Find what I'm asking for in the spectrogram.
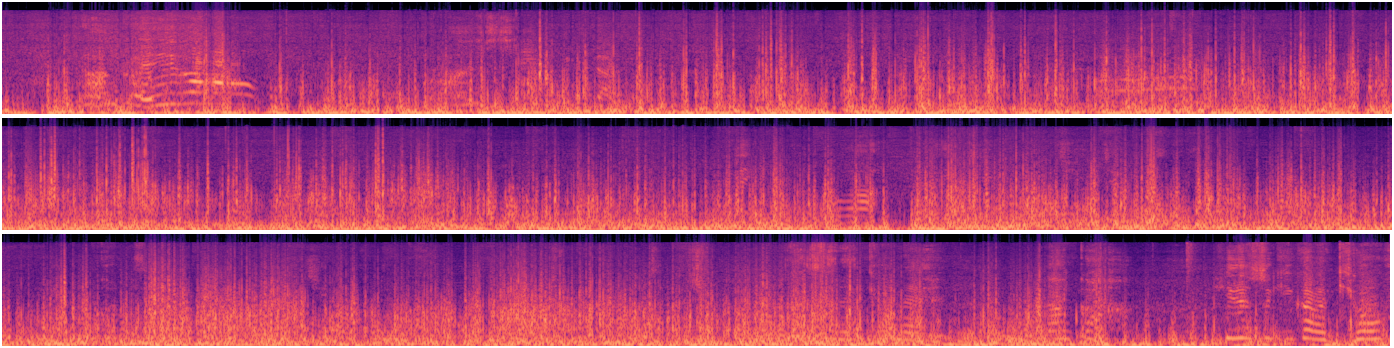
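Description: Strong gusts on Tsushima island roar and buffet the microphone loudly and continuously, a dense rumbling wind noise that nearly drowns a person speaking.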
